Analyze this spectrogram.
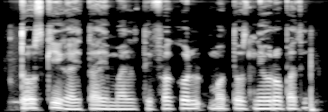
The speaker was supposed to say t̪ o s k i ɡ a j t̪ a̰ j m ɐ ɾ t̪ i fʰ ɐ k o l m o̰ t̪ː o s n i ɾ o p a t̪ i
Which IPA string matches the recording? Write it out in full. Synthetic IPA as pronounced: t̪ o s k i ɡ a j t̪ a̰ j m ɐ l t̪ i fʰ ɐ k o l m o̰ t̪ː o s n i ɾ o p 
